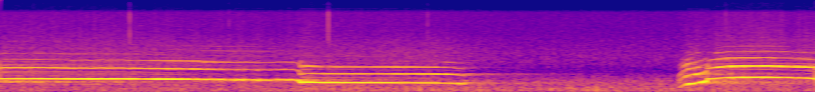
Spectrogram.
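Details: A wolf gives a long, steady howl that slowly sinks in pitch, drops a step, and fades out. After a brief quiet gap, a new howl sweeps sharply upward and levels off into a sustained tone.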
